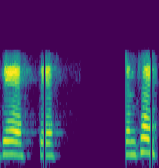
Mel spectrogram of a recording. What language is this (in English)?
Bodo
